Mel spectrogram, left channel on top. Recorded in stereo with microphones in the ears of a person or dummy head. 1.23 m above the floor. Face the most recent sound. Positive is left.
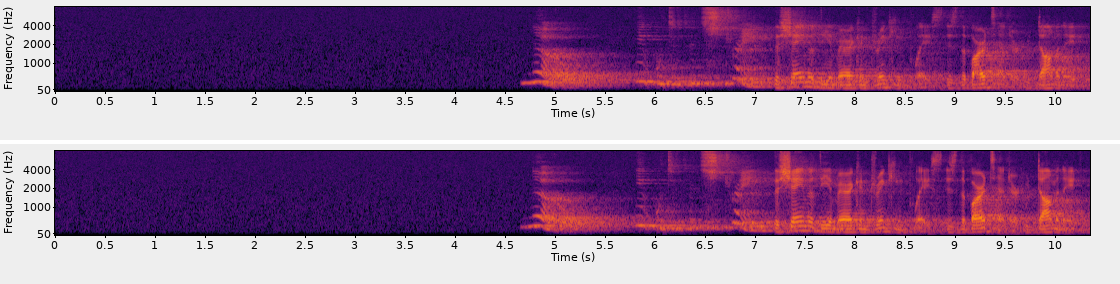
turn(degrees=-75)  # may be behind; listen again after turning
